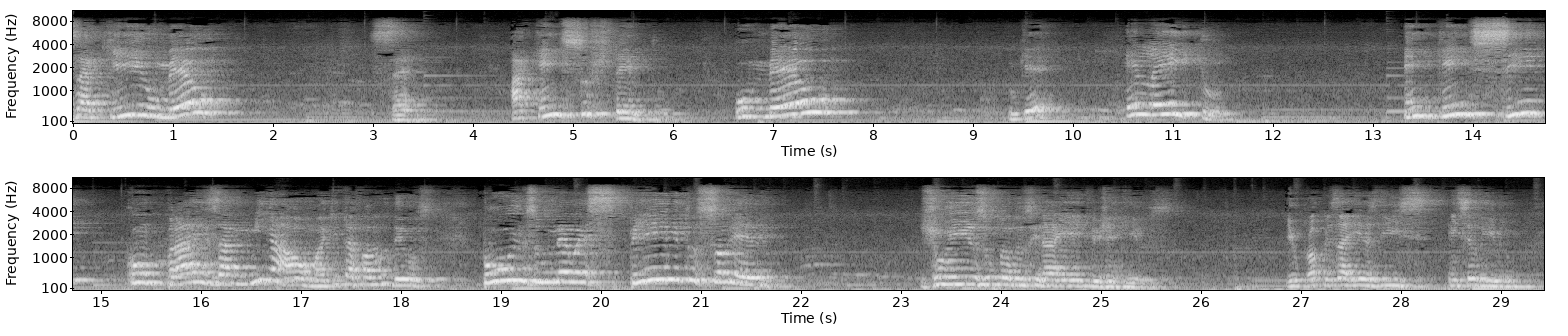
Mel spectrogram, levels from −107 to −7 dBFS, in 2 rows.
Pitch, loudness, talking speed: 195 Hz, -21 LUFS, 85 wpm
